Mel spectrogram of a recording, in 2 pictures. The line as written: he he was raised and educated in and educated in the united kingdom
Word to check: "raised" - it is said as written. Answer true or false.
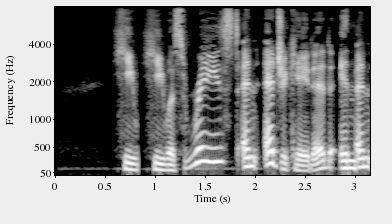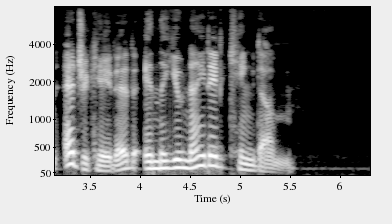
true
